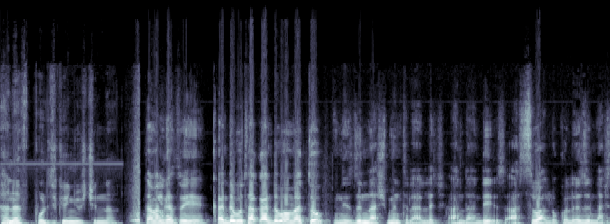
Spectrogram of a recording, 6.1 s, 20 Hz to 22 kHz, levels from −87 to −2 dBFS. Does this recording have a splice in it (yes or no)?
yes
